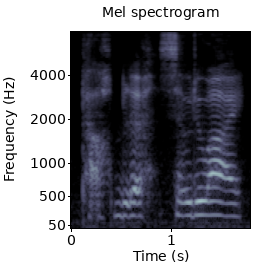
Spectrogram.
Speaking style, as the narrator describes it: rejoined Collot with a coarse laugh

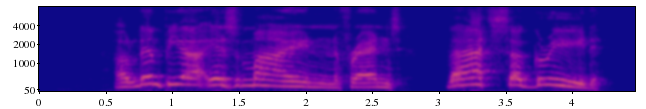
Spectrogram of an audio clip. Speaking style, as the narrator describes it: cried Sverkov

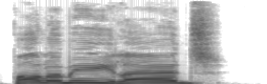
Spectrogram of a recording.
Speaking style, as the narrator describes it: Jehan shouting

